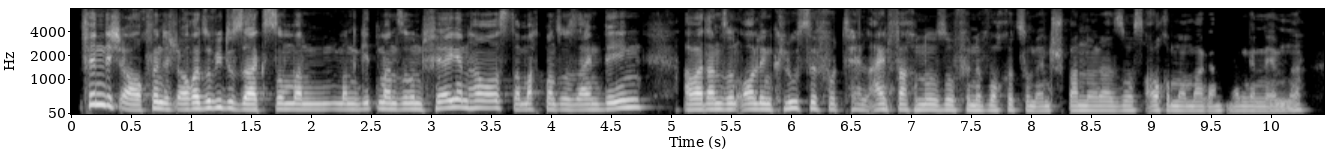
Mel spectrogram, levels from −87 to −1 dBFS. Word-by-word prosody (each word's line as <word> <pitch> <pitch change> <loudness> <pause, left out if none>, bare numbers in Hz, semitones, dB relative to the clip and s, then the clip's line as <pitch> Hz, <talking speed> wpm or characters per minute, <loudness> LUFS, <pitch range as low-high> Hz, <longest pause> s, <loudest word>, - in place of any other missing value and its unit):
Finde 290 -1 +5
ich 220 - +1
auch, 145 -3 +3
finde 175 +1 +4
ich 155 - -8
auch. 155 0 +3
Also, 175 +3 +5
wie 205 - +2
du 185 - +1
sagst, 150 -2 +4
so 160 - +1
man 155 0 +1
man 155 -1 0
geht 165 +2 -4
mal 170 -1 +3
in 160 - +1
so 160 +1 0
'n 165 -1 +2
Ferienhaus, 195 +1 +1
da 150 - -4
macht 155 +1 -4
man 155 - -1
so 150 0 -3
sein 145 +1 -1
Ding, 205 +5 +2 0.3
aber 155 -1 +4
dann 155 0 +2
so 160 - +2
'n - - -3
All-inclusive-Hotel 155 -1 -1
einfach 150 0 -2
nur 145 0 0
so 140 +1 -1
für 135 0 -4
'ne 135 -1 -2
Woche 135 +1 -4
zum 130 -2 -5
Entspannen 125 +2 -4
oder 125 -1 -3
so, 130 +2 -5
ist 130 +1 -6
auch 130 +1 -4
immer 125 -1 -3
mal 125 0 -4
ganz 120 +2 -7
angenehm, 115 - -5
ne? 100 - -7
155 Hz, 270 wpm, -22 LUFS, 135-165 Hz, 0.3 s, Finde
